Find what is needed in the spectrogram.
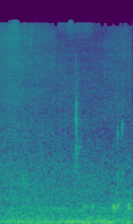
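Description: Steady low rumble of road traffic crossing a bridge overhead, with an even hiss and a light click about a second in.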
